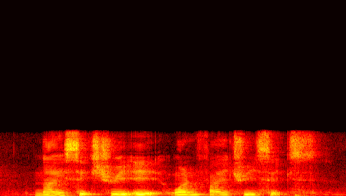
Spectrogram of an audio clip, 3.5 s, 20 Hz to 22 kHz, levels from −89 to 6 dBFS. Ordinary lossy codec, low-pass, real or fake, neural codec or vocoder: none; 7.2 kHz; real; none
